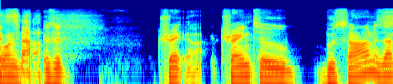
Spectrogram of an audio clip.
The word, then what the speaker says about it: Busan: Is it Train to Busan? Is that how you say it? Busan.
